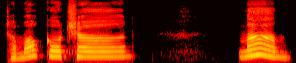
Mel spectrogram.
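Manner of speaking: high, loud call across the house. Acted. Son calls out to his mother, high and loud. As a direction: call to her from afar.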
